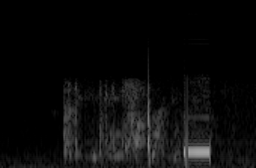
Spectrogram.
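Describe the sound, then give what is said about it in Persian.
Telephone signal tone as a call drops on a radio phone-in: a short burst of garbled line noise, then one loud, steady, mid-pitched beep that stops abruptly. “تلفن قطع شد.”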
